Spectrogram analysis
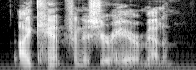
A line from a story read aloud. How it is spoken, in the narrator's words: said Richardson quietly, but with immense decision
